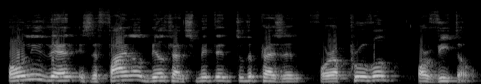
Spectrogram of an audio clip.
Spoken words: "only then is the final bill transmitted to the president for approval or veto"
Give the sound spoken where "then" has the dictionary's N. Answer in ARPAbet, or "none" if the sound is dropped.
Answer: N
